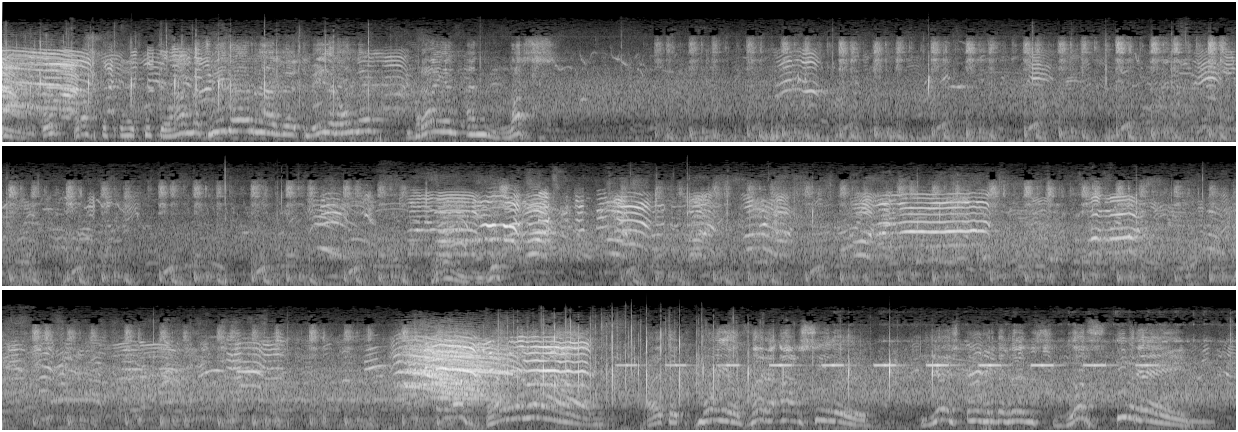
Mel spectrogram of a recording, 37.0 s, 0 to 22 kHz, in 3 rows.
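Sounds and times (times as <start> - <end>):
children shouting: 0.0 - 2.3, 7.6 - 9.6, 10.2 - 37.0
background music: 6.5 - 36.8.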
